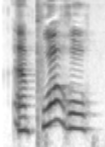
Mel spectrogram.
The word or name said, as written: Un poireau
